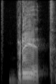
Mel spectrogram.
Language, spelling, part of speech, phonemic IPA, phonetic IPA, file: Pashto, برېت, noun, /bret/, [bɾet̪], برېت-کندوز.ogg
- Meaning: moustache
